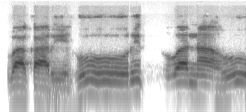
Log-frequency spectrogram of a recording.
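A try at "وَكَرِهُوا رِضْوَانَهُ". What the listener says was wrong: Wanya panjang. Panjang wanya. Wakarihu ridwanahu fa'ahbata a'malahum.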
